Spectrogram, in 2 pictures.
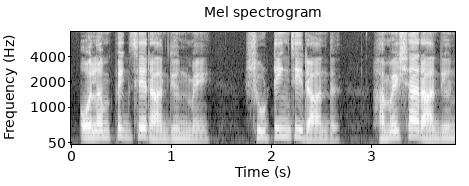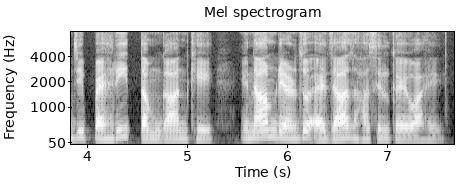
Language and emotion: Sindhi, neutral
